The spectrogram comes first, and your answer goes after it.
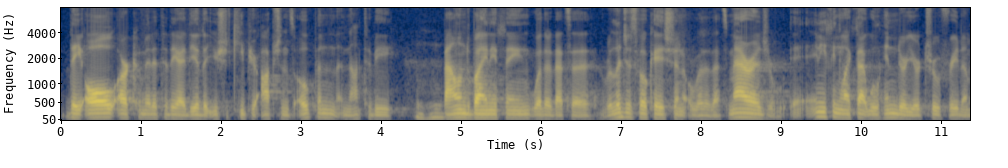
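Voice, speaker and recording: At a fairly quick pace, a man with a very deep, low pitch keeps his intonation fairly even while his loudness swings widely. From Iran. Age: 30s. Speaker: journalist and author. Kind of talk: live talk conversation.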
